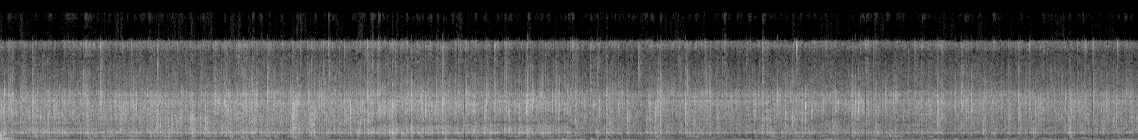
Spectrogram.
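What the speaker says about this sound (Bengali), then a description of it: "আমি এখানে একটু খিচুড়ি রান্না করব" Khichuri of nazir rice and mung dal with ginger, garlic and cumin paste cooking in a pan, giving a steady, even frying sizzle and hiss under a low hum, with no voices.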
